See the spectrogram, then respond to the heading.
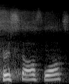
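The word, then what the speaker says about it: Christoph Waltz: It's Kristoff Waltz.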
